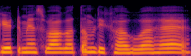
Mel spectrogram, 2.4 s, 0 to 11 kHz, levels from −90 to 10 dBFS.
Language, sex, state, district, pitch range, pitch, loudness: Hindi, female, Jharkhand, Palamu, 230-245 Hz, 240 Hz, -15 LUFS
